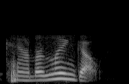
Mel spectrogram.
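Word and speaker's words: Camerlengo: It's C-A-M-E-R, Camer, and then Lengo. It's all one word, L-E-N-G-O. This is an official position in the Vatican. It's called the Camerlingo.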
